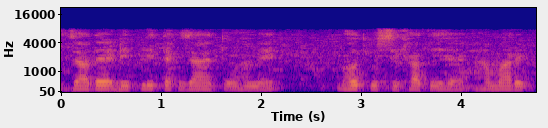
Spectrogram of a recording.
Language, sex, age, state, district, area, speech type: Urdu, male, 18-30, Bihar, Saharsa, rural, spontaneous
